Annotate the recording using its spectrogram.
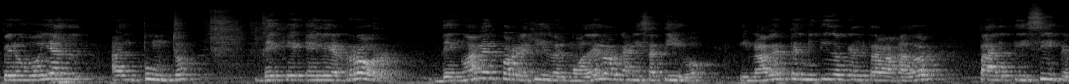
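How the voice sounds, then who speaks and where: The speaker has a Venezuelan accent and leads a political discussion with emphatic, didactic delivery, repeating phrases to drive points home. The recording is heavily reverberant, with faint noise underneath. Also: medium pitch. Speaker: discussion leader. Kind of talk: impassioned political talk to a group. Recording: very echoey room, faint noise.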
